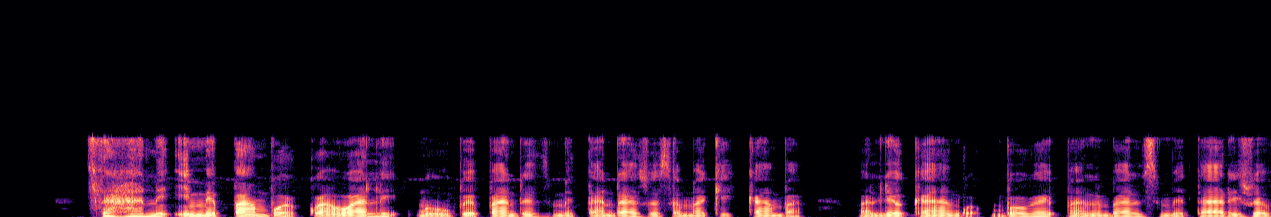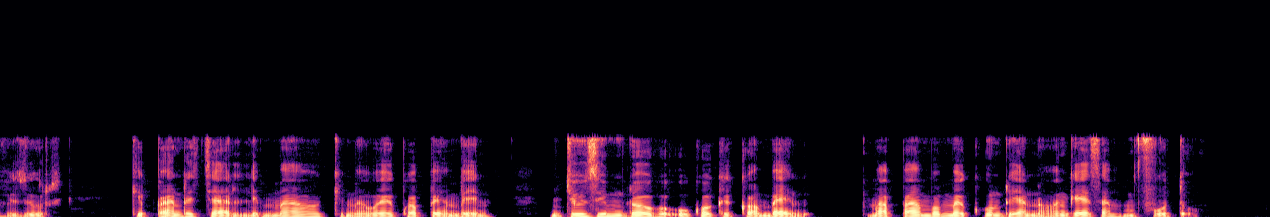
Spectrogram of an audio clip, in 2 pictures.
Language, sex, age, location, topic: Swahili, male, 18-24, Mombasa, agriculture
